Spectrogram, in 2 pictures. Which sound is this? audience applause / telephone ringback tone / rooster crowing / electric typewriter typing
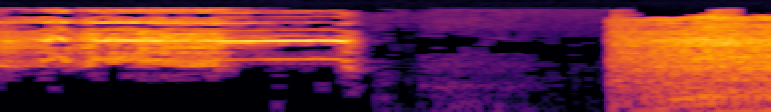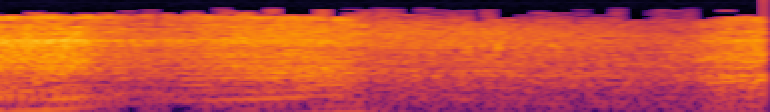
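rooster crowing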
